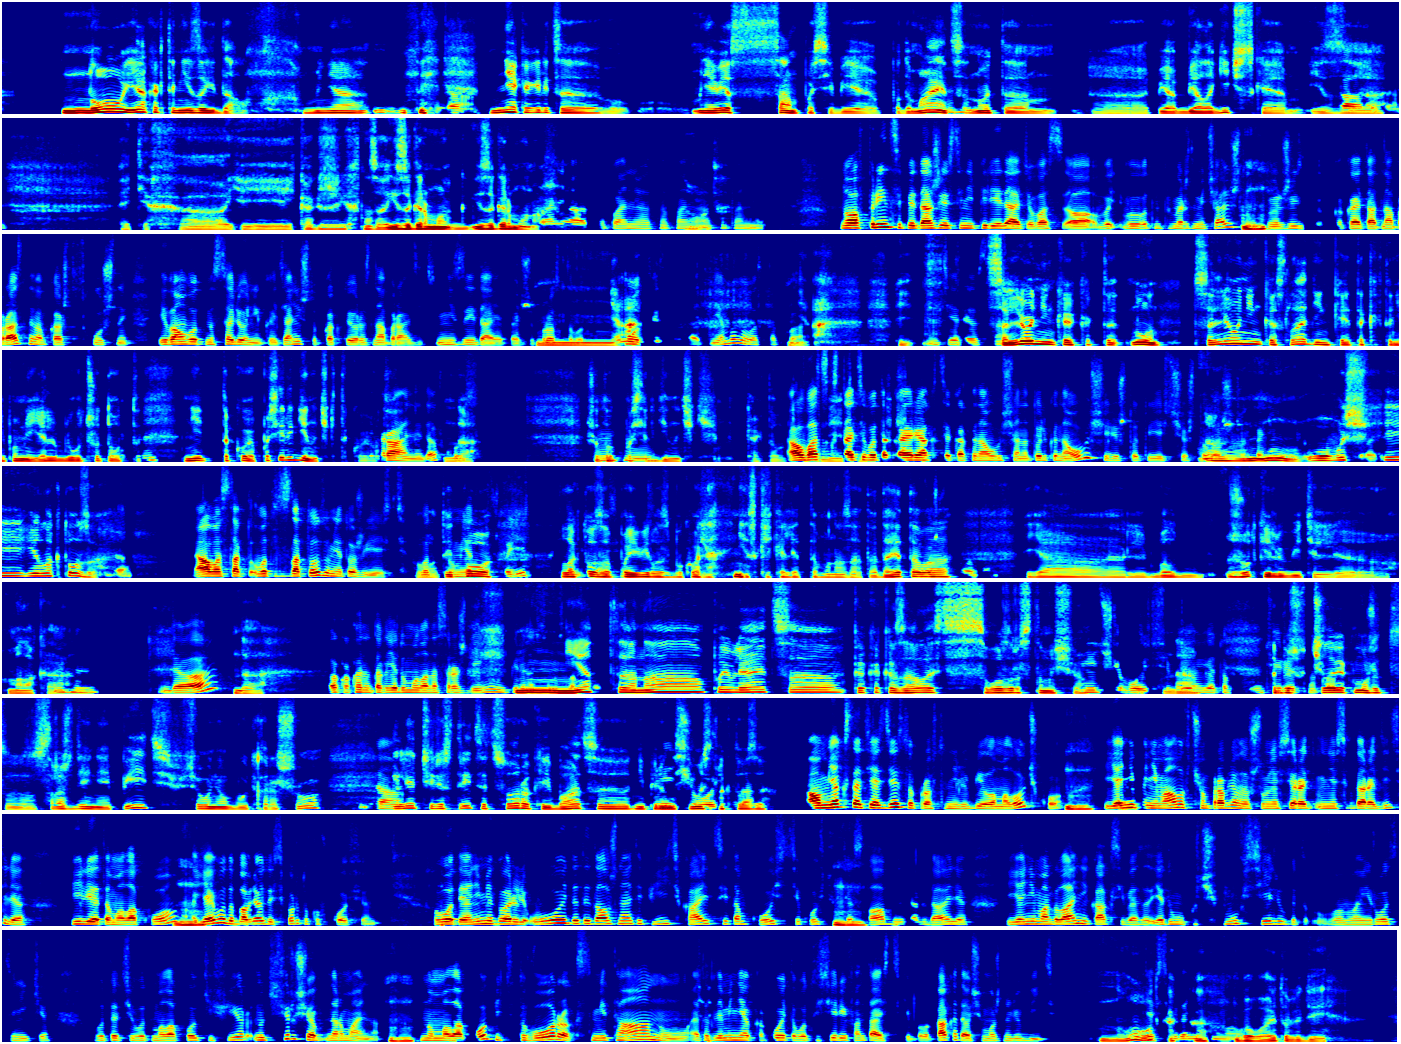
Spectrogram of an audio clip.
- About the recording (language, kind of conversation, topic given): Russian, unstructured, Как еда влияет на настроение?
- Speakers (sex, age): female, 35-39; male, 40-44
- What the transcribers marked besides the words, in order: chuckle; laughing while speaking: "буквально несколько лет"; surprised: "Да?"; chuckle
